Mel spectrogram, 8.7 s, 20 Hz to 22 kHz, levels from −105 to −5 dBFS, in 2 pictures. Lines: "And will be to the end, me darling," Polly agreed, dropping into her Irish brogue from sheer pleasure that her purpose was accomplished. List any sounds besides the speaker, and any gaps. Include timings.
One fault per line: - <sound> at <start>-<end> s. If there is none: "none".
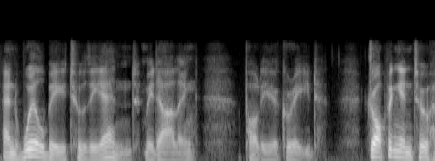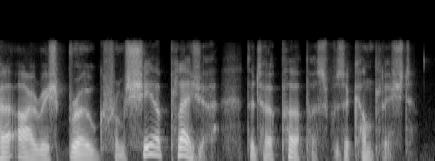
none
